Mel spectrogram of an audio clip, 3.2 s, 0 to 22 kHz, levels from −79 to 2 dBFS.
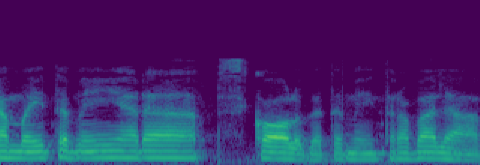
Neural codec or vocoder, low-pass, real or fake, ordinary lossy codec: none; 7.2 kHz; real; MP3, 24 kbps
